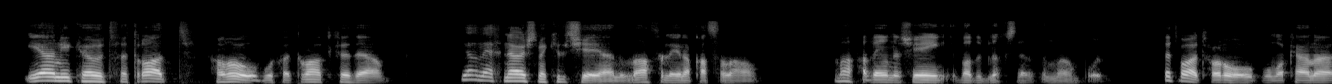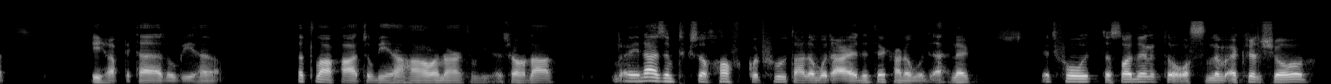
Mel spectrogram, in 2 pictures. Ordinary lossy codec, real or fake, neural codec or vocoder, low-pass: none; fake; codec, 16 kHz, 1 kbps, X-Codec, HuBERT features, trained on LibriSpeech; none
